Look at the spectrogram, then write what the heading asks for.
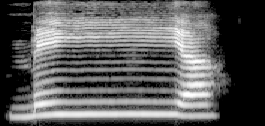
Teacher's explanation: we produce a two-second nasal sound and hold it in our nose for two seconds · So when we are joining the meme to the noon sakin and then to the ya mushaddad, we do so by merging the sounds of the noon and the ya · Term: 2-second nasal sound, assimilation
